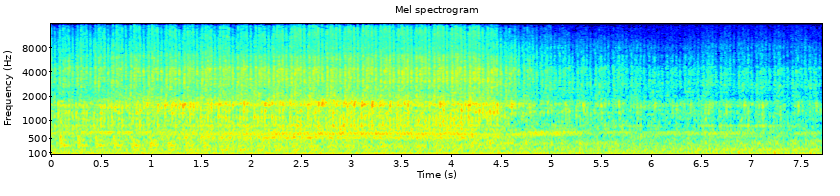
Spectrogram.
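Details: Mercedes 190D 2.5 Turbo diesel at idle after replacing chain tensioner: steady knock about three beats a second heard from the air intake on the right wing; cause unknown.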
